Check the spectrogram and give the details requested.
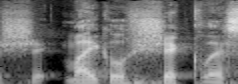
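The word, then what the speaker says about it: Chiklis: Yeah, I mean, you got Michael Shilkes playing Red Auerbach, and he's not even in the show that often. So, or Michael Shiklis, sorry, said his name wrong.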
